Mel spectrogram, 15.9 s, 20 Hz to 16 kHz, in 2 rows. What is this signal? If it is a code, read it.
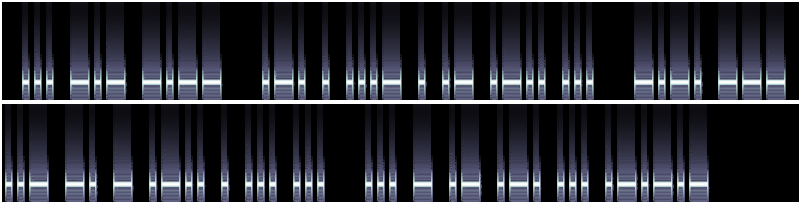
Morse code, heard as a keyed tone, about 20 wpm, 700 Hz. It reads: SKY REVEALS COUNTLESS STARS.
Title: Difficult Sentences with Hints - 20wpm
